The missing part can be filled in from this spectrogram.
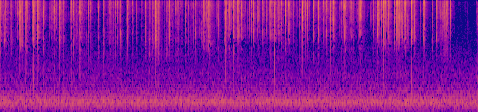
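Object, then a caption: Wooden cabasa with steel bead chains. A single wood and steel-bead cabasa is held in one hand while fingertips tap and scratch its wooden top disc and steel bead rows. Quiet, rapid, bright clicks and dry rattling crackles run almost continuously over a soft, steady midrange scratching wash. The clicks thin out and drop away in the last moment.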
